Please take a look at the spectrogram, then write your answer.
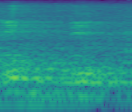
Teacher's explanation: Ha makhrajnya sama dengan hamzah, yaitu di aqsal halqi, pangkal tenggorokan atau tenggorokan paling bawah, yang paling jauh dari mulut.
